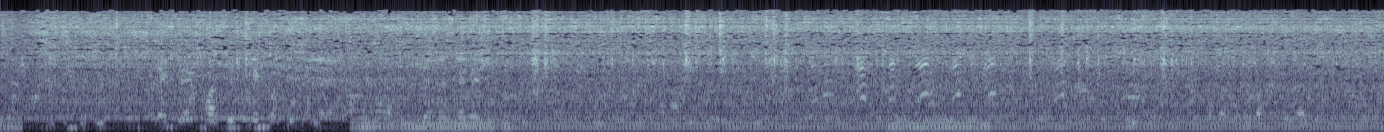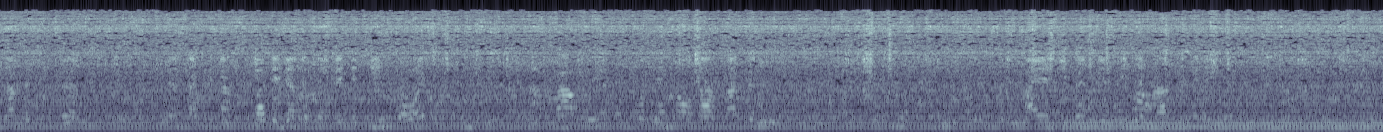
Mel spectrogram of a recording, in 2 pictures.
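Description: Men talk nearby in low voices.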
